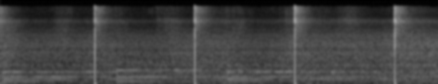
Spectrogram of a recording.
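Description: SuperCam laser pulses striking a target in a lab test, each shot a sharp snap, regularly about once a second. This is the sound the rover's microphone is meant to record to judge a rock's density and porosity.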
